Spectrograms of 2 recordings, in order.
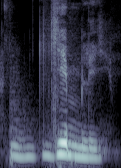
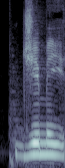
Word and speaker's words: Gimli: It is a hard G. Gimli. Jimmy, son of Gloin.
